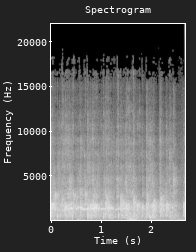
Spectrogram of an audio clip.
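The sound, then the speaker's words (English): A live studio audience applauding: dense, steady clapping made of many overlapping sharp claps, loud and sustained throughout, with a faint tonal whoop or cheer mixed into the crowd noise. “Give yourself a round of applause, first of all.”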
